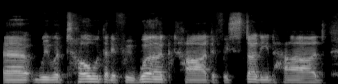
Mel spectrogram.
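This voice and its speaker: Delivered at a moderate pace, the voice has a bright, sharp tone and fairly even intonation. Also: man, quiet background. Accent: British. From Spain. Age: 30s. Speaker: classics researcher. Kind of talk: panel discussion. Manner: halting, many repetitions.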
